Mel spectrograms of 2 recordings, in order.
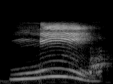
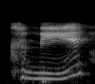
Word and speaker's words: knee: It is called as knee. Okay? What's the name of that? Your Knee. knee, right? It is not pronounced as knee, but it is knee. You will not say the letter K.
